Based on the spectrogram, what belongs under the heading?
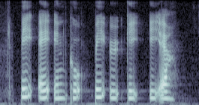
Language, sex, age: Danish, female, 33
